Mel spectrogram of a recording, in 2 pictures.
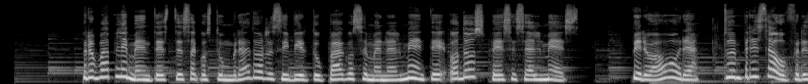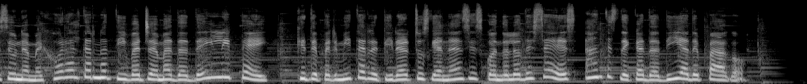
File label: SPANISH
